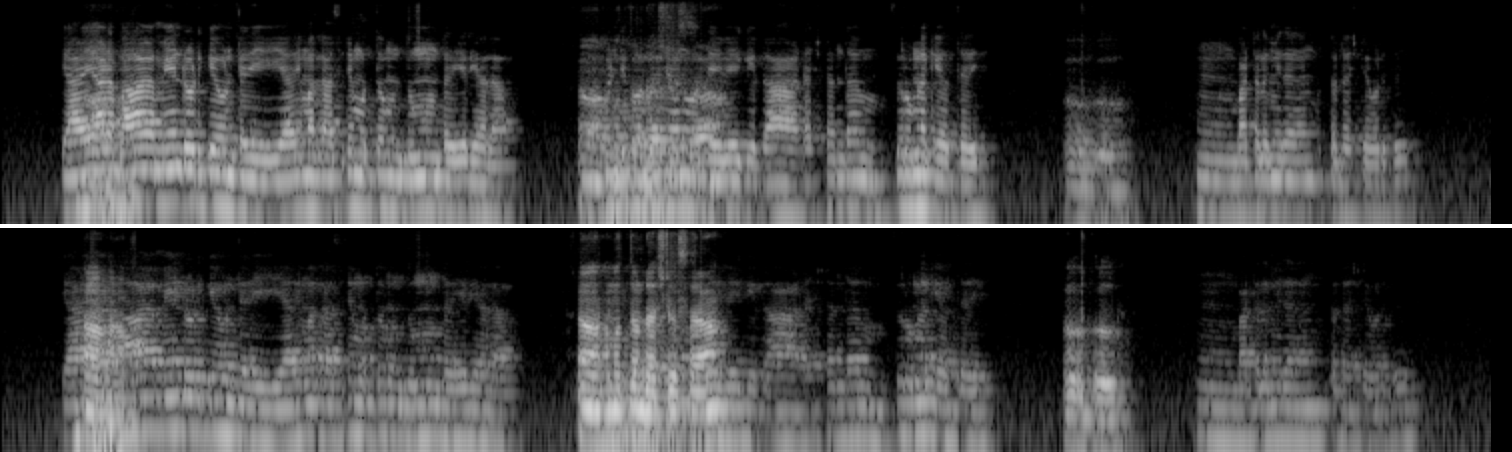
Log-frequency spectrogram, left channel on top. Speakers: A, on the left; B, on the right.
A: యావయ్
B: ఆహా
A: ఆడ బా మెయిన్ రోడ్కే ఉంటది ఈ అది మళ్ళ అసలే మొత్తం దుమ్ము ఉంటది ఏరియాల
B: ఆహా
A: ట్వంటీ
B: మొత్తం
A: ఫోర్
B: డస్ట్
A: బై సెవెన్
B: వస్తదా
A: వోతాయ్ వేకిల్ రానె శాంతం రూమ్ లకే వత్తది
B: ఓహో
A: మ్మ్ బట్టల మీద గానీ మొత్తం డస్ట్ ఎ పడుతది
